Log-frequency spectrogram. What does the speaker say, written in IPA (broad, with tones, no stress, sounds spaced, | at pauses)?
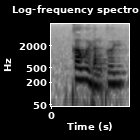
k ɐ˧ w ɵ˨˩ ɥ ɐ˨˩ n k ɵ˨ ɥ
